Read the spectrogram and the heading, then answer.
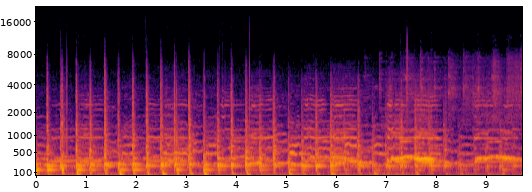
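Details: Folk-style music with tabla and percussion beats and a singing voice, with no animal sounds.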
